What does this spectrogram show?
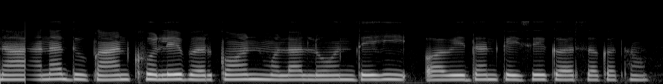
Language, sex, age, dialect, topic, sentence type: Chhattisgarhi, female, 56-60, Northern/Bhandar, banking, question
